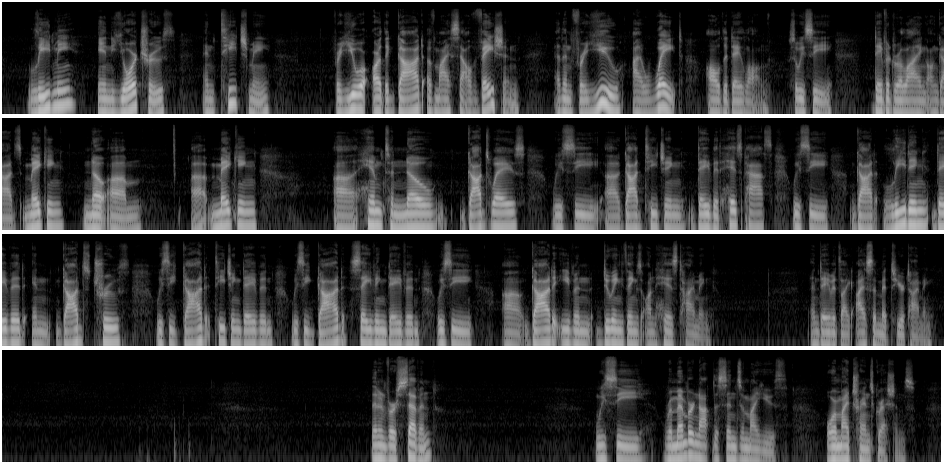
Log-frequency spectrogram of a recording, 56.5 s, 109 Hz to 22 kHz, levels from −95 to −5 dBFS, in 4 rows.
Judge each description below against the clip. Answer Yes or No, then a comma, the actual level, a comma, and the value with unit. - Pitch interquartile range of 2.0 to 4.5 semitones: Yes, average, 2.7 semitones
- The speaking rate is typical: No, slow, 110 wpm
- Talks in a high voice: No, low, 110 Hz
